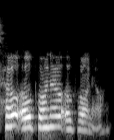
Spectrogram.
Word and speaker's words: ho'oponopono: Yeah, it's ho'oponopono.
